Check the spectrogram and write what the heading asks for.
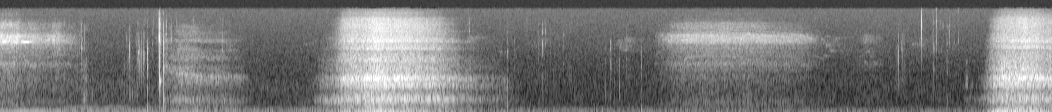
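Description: Deep breaths: a long, loud, airy rush, a softer hissing breath, then another strong breath starting at the very end, with quiet pauses in between and no talking.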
